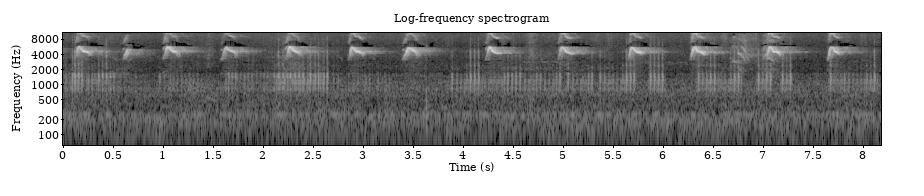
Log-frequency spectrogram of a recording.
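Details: White-breasted waterhen chick calling for its absent mother at a house in Rajasthan, India; loud, clear, high peeps slurring downward, repeated about every two-thirds of a second, some given in quick pairs.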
